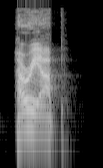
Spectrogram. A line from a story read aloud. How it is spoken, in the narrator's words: Ed barked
